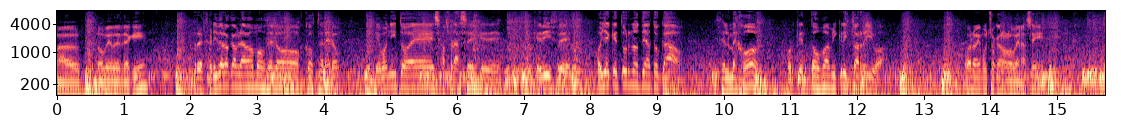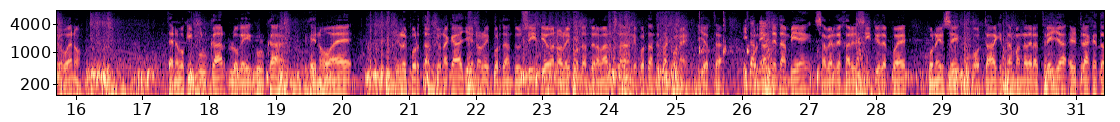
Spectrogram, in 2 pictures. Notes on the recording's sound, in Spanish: Pasión en Jaén. Domingo de Ramos Tarde 2014. Llega la Cruz de Guía de la Estrella. Primeros sonidos del Paso de Misterio de Ntro.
